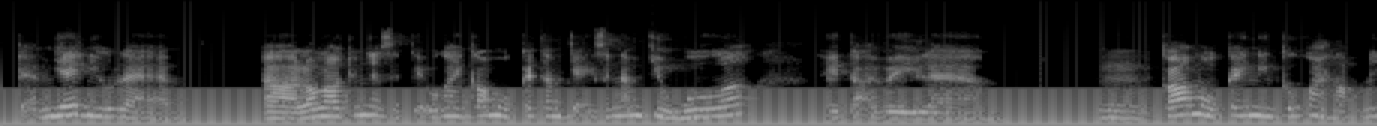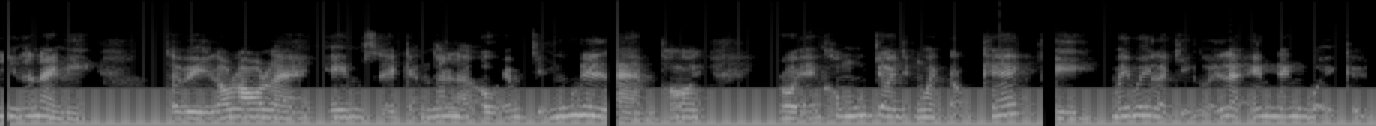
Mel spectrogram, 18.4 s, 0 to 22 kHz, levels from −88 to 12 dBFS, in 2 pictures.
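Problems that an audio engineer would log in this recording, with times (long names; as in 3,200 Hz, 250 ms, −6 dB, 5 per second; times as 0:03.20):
mains buzz 60 Hz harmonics 21 −34 dBFS
surface crackle 14 per second −37 dBFS
0:09.19–0:09.22: drop-out 31 ms
0:13.21–0:13.28: drop-out 73 ms
0:16.11–0:16.20: drop-out 90 ms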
